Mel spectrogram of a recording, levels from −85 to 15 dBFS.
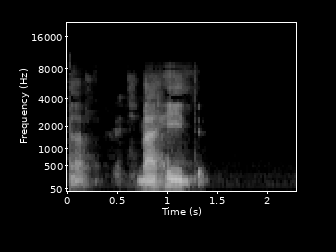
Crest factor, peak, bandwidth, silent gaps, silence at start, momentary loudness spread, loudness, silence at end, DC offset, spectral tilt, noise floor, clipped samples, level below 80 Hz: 22 dB; -2 dBFS; 9 kHz; none; 0.05 s; 21 LU; -22 LUFS; 0.95 s; under 0.1%; -6.5 dB/octave; -77 dBFS; under 0.1%; -54 dBFS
